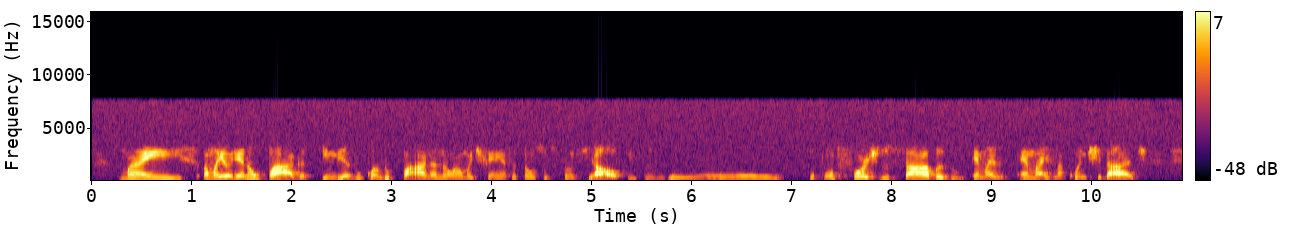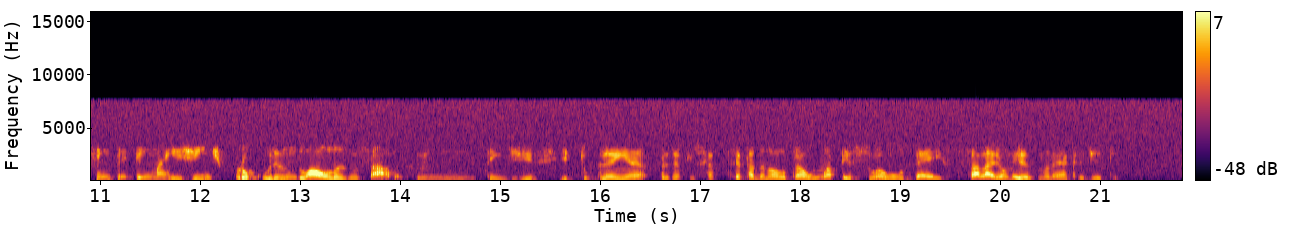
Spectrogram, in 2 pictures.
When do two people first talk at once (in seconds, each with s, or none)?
none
